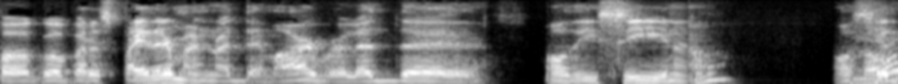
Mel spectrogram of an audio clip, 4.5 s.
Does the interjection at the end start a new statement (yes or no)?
yes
